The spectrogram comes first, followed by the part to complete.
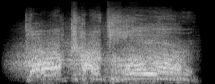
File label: Player Spotted, en; Zariman Wraith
